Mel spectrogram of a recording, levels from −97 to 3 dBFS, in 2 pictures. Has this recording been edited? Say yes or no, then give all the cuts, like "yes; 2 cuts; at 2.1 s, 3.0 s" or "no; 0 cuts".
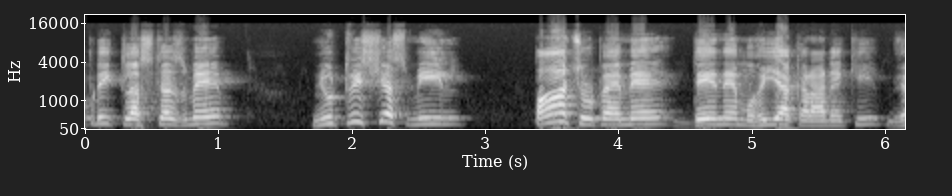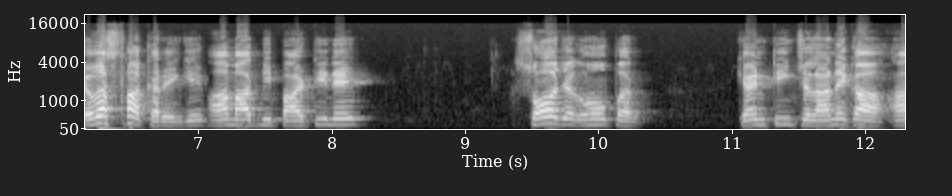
yes; 1 cut; at 6.9 s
